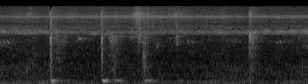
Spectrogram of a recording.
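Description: A hoe strikes the dry ground with dull thuds.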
